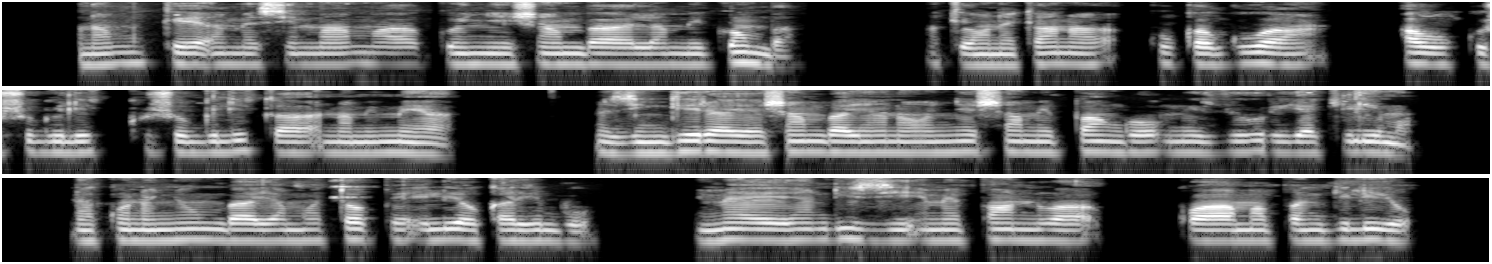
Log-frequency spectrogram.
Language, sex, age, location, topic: Swahili, male, 18-24, Wajir, agriculture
